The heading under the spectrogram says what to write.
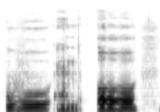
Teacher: in certain vowels like oo and o, the lips are rounded. But in other vowels like e, a, a, those vowels are unrounded.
